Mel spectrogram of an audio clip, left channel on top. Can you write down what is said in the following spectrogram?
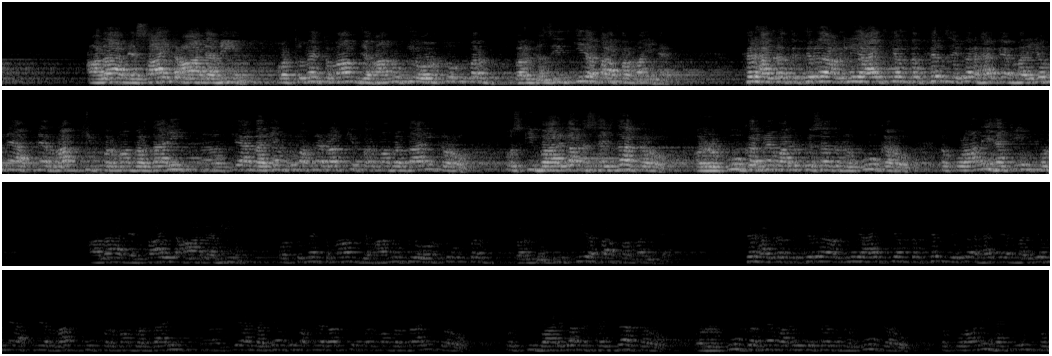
علی نساء العالمین، اور تمہیں تمام جہانوں کی عورتوں پر برگزیدگی عطا فرمائی ہے. پھر اگلی آیت کے اندر پھر ذکر ہے کہ مریم نے اپنے رب کی فرما برداری، کہ مریم تم اپنے رب کی فرما برداری کرو، اس کی بارگاہ میں سجدہ کرو اور رکوع کرنے والوں کے ساتھ رکوع کرو. تو قرآن حکیم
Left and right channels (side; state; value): right; quieter; 24.4 dB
